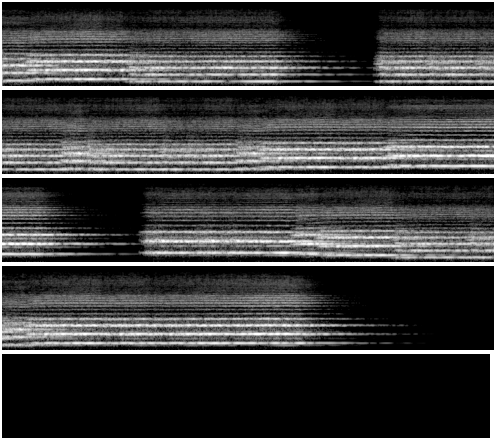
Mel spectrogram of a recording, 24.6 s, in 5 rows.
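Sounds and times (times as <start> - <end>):
tenor singing: 0.0 - 18.3.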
